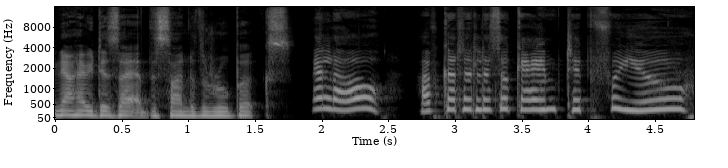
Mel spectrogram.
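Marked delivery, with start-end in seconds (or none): 1.9-4.8 very high, slow, silly cartoon voice. Imagining a little cartoon waving beside the rule book: cartoon Uwe Rosenberg voice. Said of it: "You've done the voice fantastic".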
